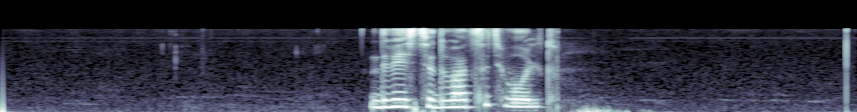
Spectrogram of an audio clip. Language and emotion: Russian, neutral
